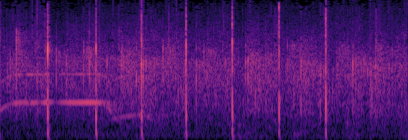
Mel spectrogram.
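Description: A church audience claps to welcome a guest up front, with seven evenly spaced, distinct claps at a steady rhythm over a quiet background.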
